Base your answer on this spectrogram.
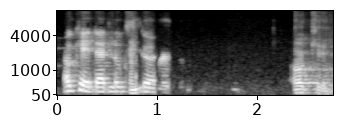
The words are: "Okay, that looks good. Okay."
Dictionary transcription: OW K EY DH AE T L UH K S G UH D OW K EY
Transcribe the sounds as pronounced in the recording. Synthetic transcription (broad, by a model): OW K EY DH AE T L UH K S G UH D OW K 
